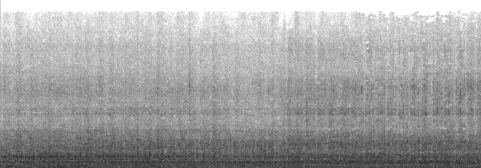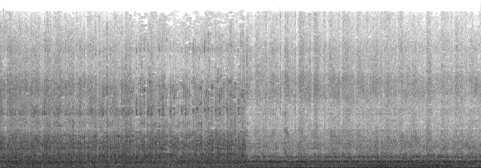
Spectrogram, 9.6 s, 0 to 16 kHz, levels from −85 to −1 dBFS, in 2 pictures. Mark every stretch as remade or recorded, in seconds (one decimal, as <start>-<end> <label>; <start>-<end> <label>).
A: 0.0-3.6 remade; 3.6-4.7 recorded; 4.7-6.1 remade; 6.1-7.3 recorded; 7.3-9.6 remade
